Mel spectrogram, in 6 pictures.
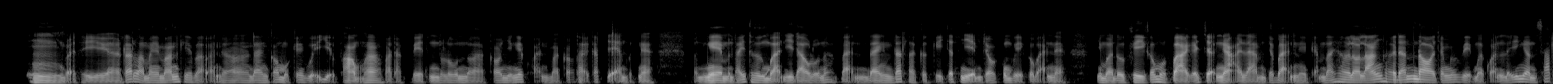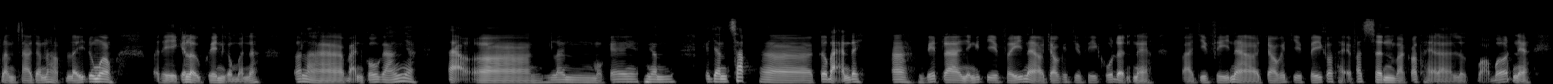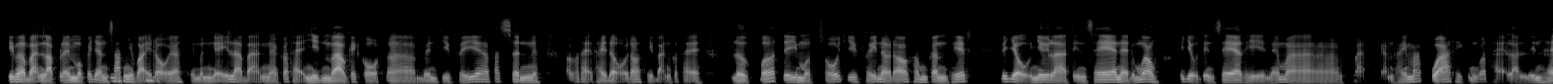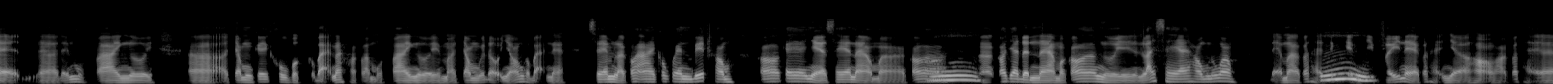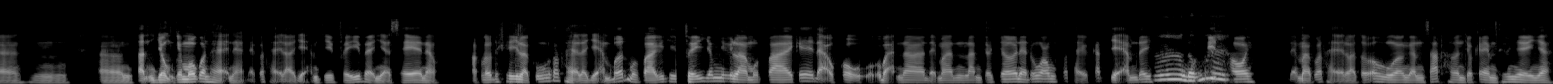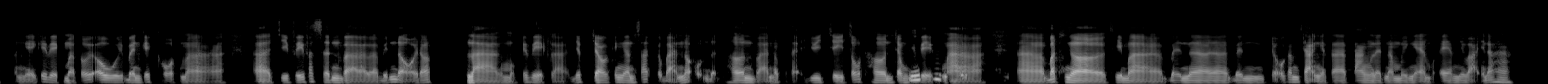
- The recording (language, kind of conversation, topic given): Vietnamese, advice, Làm sao để quản lý chi phí và ngân sách hiệu quả?
- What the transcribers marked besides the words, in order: tapping; unintelligible speech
